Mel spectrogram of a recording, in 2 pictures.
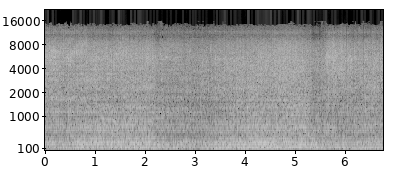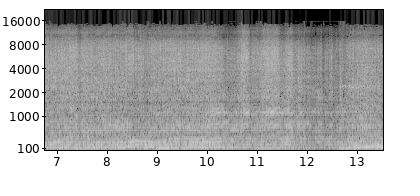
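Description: Several demolition derby cars' engines running and revving together, their pitches rising and falling, with a few sharp knocks about ten to twelve seconds in.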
